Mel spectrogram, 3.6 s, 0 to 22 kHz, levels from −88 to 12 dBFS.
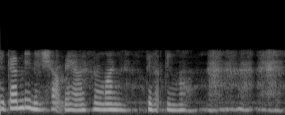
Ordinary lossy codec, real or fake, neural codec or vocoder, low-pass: none; fake; autoencoder, 22.05 kHz, a latent of 192 numbers a frame, VITS, trained on one speaker; 3.6 kHz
